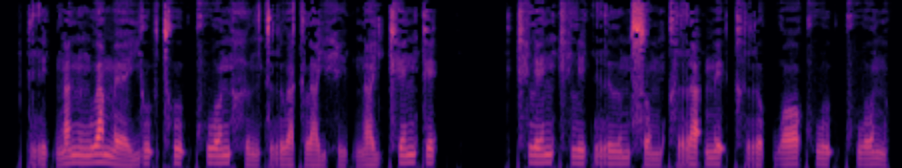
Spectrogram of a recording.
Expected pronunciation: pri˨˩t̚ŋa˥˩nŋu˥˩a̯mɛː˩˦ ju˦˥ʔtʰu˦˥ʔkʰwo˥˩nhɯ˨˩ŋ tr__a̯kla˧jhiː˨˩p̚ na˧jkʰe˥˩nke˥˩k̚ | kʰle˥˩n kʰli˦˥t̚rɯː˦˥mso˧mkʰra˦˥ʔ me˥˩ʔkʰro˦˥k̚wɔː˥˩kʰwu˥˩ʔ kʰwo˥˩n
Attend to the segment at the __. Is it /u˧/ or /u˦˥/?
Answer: u˧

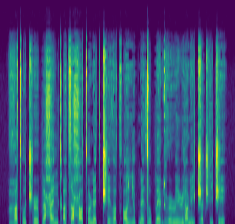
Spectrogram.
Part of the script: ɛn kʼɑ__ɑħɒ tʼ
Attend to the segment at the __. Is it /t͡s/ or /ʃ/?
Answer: t͡s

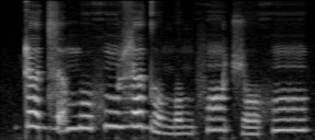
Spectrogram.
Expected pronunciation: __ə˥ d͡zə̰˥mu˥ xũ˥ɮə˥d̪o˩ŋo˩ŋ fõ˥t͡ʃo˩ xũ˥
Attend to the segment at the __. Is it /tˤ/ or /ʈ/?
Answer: ʈ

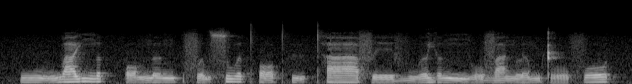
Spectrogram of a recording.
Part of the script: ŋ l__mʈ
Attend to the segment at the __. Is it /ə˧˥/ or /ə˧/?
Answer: ə˧˥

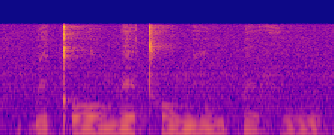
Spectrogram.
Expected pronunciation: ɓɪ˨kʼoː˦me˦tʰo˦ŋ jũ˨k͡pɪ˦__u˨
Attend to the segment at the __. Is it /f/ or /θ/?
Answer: f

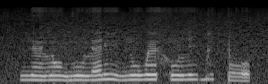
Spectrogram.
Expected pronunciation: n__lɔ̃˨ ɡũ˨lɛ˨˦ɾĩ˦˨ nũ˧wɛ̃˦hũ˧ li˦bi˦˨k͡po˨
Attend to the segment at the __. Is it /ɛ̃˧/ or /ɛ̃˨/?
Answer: ɛ̃˨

